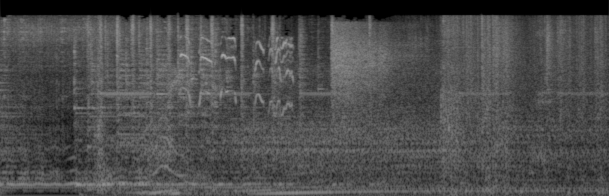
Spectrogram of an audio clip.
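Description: Band theme music with guitar, bass and drums winds down. A few high, squeaky warbling sound effects come about two seconds in, and a hissing swish follows just after three seconds.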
